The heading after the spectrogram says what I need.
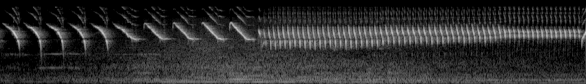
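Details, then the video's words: Spanish Timbrado canary song opening with slow, evenly spaced downward-swept notes, then switching abruptly into a rapid, continuous metallic trill held steady to the end. "Canary Bird Singing !! Spanish Timbrado Song"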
